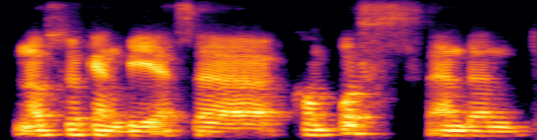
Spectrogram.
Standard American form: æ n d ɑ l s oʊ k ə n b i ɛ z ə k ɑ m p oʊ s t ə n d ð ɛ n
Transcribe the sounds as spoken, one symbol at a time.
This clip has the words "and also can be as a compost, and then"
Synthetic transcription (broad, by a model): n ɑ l s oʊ k ə n b i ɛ s ə k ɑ m p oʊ s ə n d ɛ n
